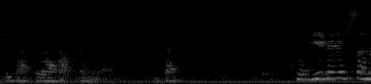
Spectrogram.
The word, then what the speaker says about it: premier: it's like premier. Close. ER makes an A sound on the end.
